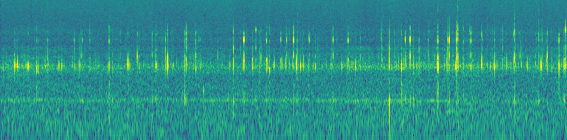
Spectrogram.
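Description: Faint, irregular patter of raindrops tapping on the camera's waterproof housing, many small taps coming unevenly and bunching up about eight to nine seconds in, over a faint steady hum heard through the sealed case.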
